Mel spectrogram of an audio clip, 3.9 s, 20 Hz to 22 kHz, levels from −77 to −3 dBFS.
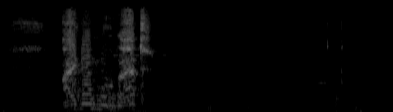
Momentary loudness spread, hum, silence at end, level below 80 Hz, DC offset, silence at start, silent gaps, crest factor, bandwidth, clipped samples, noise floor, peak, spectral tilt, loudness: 24 LU; none; 0 s; -90 dBFS; under 0.1%; 0.05 s; none; 26 dB; 16.5 kHz; under 0.1%; -76 dBFS; -26 dBFS; 1 dB/octave; -44 LUFS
